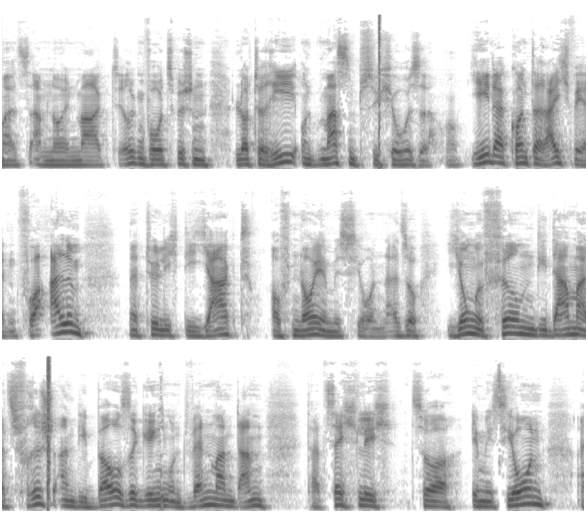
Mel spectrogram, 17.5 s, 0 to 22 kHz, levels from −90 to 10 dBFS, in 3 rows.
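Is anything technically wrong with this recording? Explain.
Yes. An uninitialised buffer is heard at 3.77 s and again from 12.13 to 12.15 s, between "die damals" and "an die". Each time a block was played before any audio was written into it, so stale memory came out as samples: short, loud disturbances. The bursts last about 5 ms and 21 ms, which fits 256-sample and 1024-sample buffers.

Damaged data in a compressed stream occurs from 13.24 to 13.29 s and from 16.62 to 16.66 s, right after "man dann tatsächlich zur". Corrupted bytes made the decoder misread frames and lose sync while it hunted for the next valid header, producing brief glitches.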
